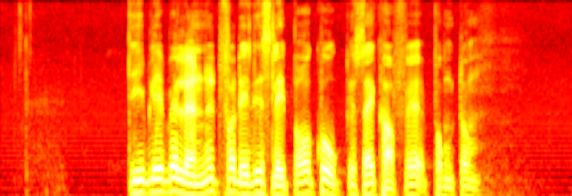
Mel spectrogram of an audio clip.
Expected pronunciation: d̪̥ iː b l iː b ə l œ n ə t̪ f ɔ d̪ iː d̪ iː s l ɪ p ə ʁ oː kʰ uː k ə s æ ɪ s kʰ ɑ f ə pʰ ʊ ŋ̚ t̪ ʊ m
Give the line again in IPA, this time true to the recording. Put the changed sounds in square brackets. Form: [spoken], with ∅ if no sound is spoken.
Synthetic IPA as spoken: d̪̥ iː b l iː b ə l œ n ə t̪ f ɔ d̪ iː d̪ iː s l ɪ p ə ʁ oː kʰ uː k ə s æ ɪ [∅] kʰ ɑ f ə pʰ ʊ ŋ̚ t̪ ʊ m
